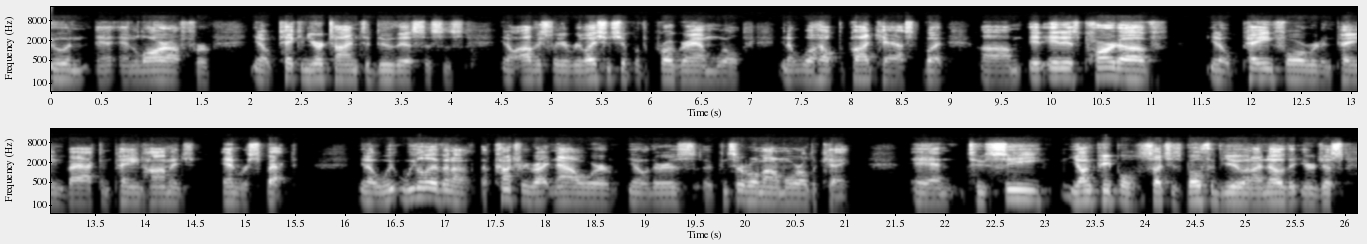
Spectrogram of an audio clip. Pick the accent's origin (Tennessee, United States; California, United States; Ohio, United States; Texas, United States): Ohio, United States; Grove City; I was born and raised in Grove City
